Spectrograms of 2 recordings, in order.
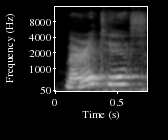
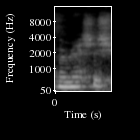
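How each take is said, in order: First: The name is pronounced in a garbled, nonstandard way. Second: The name is pronounced in the usual standard way. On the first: The speaker calls it wrong. "I was pronouncing it horrifically" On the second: The speaker calls it right. "that's Mauritius, you fanny"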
